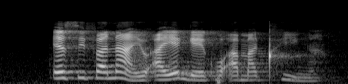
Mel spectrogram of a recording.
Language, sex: Zulu, female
